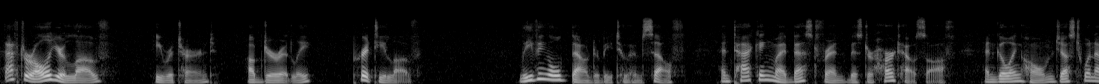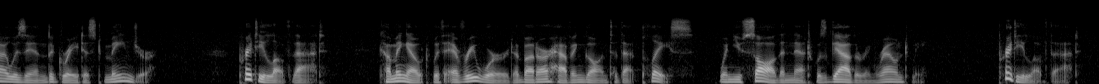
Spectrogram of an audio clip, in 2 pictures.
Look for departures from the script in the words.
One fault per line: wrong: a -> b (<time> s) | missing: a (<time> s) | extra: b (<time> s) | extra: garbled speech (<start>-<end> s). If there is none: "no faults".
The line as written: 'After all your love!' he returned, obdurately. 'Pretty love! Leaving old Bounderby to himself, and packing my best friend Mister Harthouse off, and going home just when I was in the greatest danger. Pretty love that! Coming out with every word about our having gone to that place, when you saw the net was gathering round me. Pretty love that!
wrong: danger -> manger (12.0 s)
